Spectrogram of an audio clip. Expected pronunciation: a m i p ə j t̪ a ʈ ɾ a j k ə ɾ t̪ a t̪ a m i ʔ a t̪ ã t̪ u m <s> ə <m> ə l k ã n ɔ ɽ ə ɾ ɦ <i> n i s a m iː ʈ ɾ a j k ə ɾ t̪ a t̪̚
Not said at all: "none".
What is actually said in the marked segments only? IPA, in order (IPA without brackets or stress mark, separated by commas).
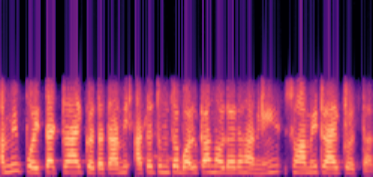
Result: t͡s, b, a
